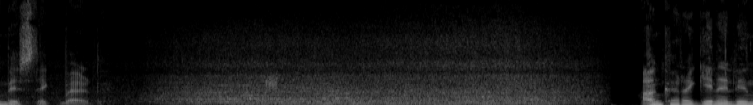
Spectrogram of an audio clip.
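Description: A helicopter drones overhead.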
